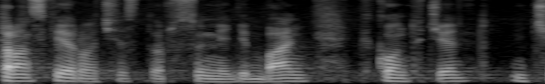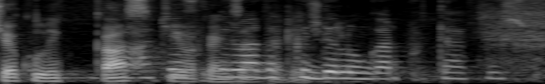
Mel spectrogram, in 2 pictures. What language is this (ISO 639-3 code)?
ron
